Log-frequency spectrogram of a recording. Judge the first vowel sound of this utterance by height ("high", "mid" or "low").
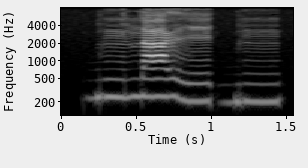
high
